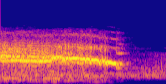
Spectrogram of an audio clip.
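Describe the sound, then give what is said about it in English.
A single long scream, high and sustained for about a second, then dipping in pitch and fading into a softer, lower tail. “Oh, what scream! There it is again!”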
